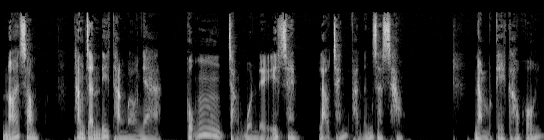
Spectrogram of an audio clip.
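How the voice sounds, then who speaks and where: Expressive low-voiced male storyteller. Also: no echo, studio quality. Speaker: narrator. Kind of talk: audiobook story narration.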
